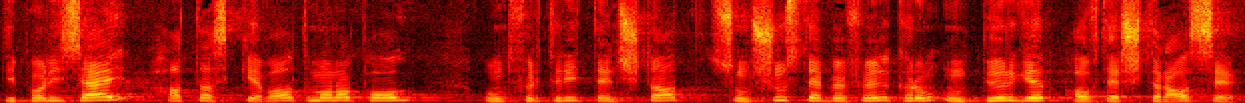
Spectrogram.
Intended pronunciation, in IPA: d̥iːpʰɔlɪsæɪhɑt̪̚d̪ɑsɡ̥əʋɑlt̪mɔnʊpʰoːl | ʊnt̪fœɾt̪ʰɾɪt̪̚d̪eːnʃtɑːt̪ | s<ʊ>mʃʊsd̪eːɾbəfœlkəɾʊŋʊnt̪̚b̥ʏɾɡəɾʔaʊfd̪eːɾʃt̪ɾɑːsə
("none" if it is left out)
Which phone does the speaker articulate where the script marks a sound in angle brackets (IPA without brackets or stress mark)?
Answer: ʊ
